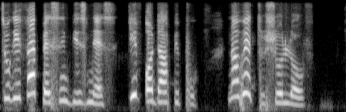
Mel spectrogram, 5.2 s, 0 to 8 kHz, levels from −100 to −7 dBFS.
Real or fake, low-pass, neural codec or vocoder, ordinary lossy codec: real; 7.2 kHz; none; none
